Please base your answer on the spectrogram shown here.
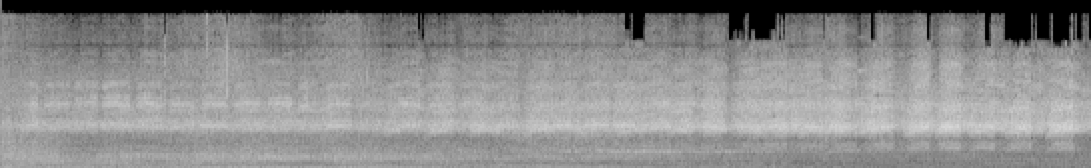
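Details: Cicadas keep up a steady, high, shrill buzz in summer on the island of Crete, Greece, while an engine drones low in the background; cicada.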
